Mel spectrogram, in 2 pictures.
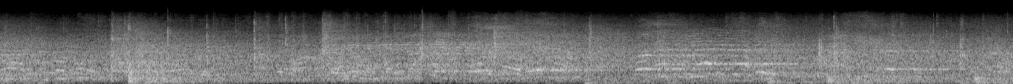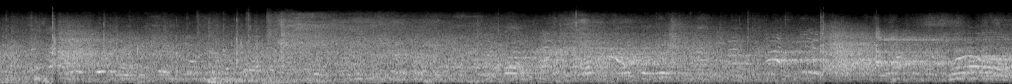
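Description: Young players shout to each other in an echoing rink.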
